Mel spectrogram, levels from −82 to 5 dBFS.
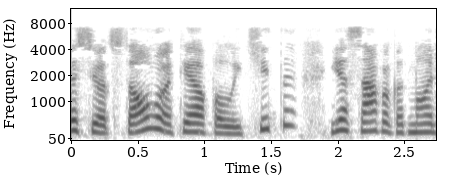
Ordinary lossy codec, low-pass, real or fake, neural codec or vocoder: MP3, 32 kbps; 7.2 kHz; fake; codec, 16 kHz, 2 kbps, X-Codec, HuBERT features, trained on general audio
